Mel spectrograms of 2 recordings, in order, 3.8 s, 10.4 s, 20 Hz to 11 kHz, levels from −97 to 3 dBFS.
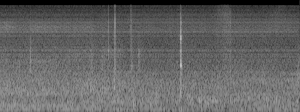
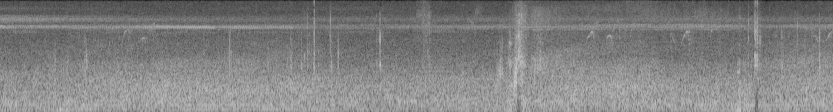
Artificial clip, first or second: first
